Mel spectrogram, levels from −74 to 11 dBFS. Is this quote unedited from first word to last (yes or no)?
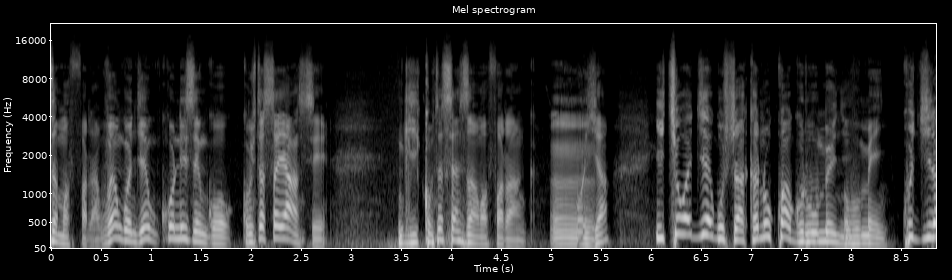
yes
